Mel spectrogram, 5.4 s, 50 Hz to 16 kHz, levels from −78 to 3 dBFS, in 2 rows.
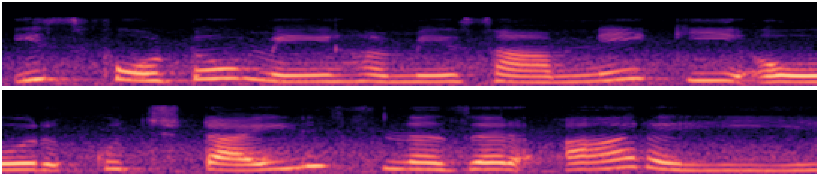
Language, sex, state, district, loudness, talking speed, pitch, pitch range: Hindi, female, Uttar Pradesh, Shamli, -16 LUFS, 145 wpm, 275 Hz, 260-315 Hz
